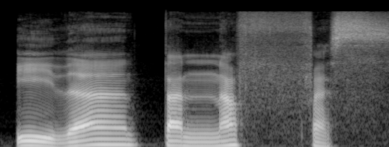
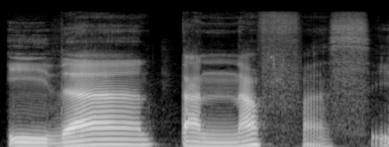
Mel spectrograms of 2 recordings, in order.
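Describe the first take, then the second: Both takes have the same delivery.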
